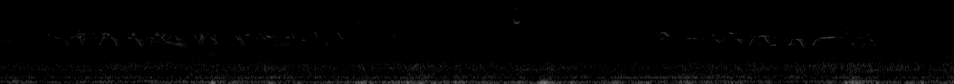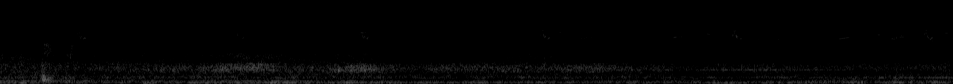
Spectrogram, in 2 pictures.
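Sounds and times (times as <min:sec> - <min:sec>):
birds twittering: 0:00.0 - 0:09.1, 0:09.8 - 0:10.8, 0:14.9 - 0:19.0.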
